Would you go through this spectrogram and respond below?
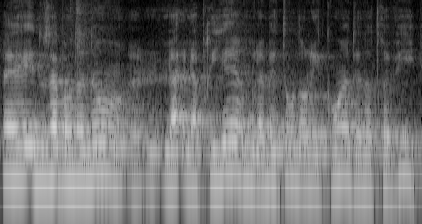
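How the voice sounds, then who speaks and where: A man's voice: a little high, little pitch movement, normal speed, mellow. A middle-aged man, a priest giving a sermon, speaking earnestly and often restarting and repeating his words. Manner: earnest, many restarts and repetitions. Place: large church interior. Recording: roomy church with long reverb.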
